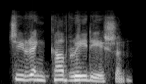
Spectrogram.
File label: "Cherenkov radiation", Indian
